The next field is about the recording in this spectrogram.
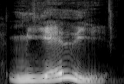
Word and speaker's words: Mieli: Nein, nein, nein, nein, hier, wie ich, wie ich ihn ausspreche, die Millie, Mele, äh, komm, wir fragen nochmal, wie der denn ausgesprochen wird, der, der Neuzugang. – Sein Name spricht sich Mieli aus, weil er familiärerseits aus dem Italienischen kommt.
